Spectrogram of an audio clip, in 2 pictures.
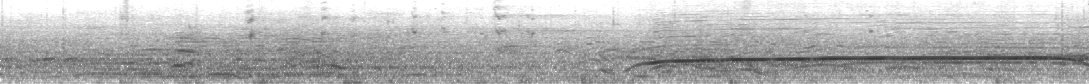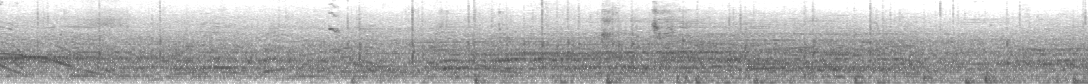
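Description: Basketball being dribbled on a hardwood court, with short sneaker squeaks and crowd voices in a large gym. About three seconds in, a long steady high tone sounds for about two seconds and is the loudest thing heard.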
